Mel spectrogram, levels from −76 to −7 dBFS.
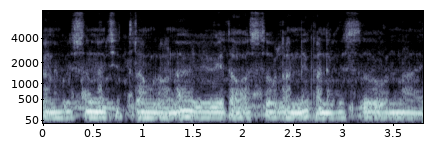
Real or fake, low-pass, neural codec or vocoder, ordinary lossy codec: fake; none; codec, 16 kHz, 16 kbps, FunCodec, trained on LibriTTS, 50 frames a second; none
